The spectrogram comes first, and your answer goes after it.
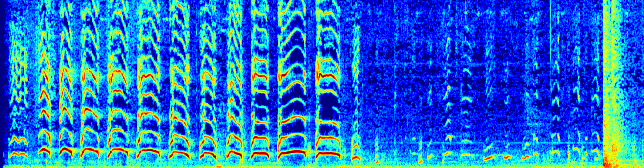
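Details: Puppies giving a run of loud, arched, high whining yelps, about two per second for five seconds, then fading into softer scattered squeaks and ending with a short burst of noise.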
